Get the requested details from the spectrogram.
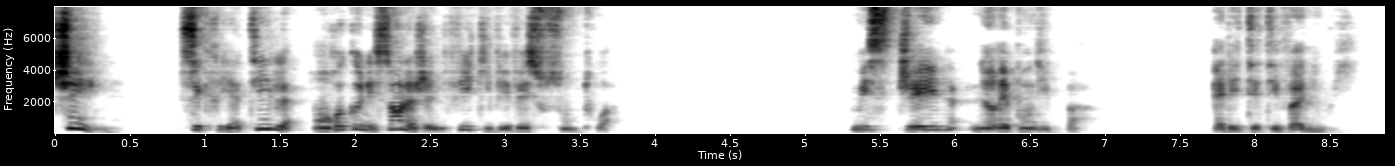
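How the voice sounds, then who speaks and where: A woman narrating a novel aloud with a measured, dramatic reading. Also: on the low side, expressive, dark tone. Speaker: audiobook narrator.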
